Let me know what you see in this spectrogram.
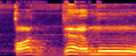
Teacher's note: Qaddamuda qaf qalındır, dəl incədir.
